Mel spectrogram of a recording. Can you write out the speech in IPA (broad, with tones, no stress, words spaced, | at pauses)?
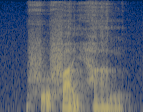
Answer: fṵ˧˥fa˧˩jha̤˨˩n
